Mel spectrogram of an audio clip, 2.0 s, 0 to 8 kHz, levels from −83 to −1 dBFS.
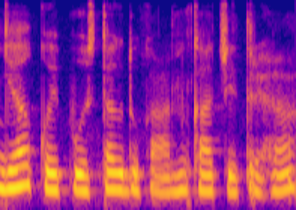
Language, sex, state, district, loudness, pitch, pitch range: Hindi, female, Jharkhand, Deoghar, -15 LUFS, 195 Hz, 185-205 Hz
